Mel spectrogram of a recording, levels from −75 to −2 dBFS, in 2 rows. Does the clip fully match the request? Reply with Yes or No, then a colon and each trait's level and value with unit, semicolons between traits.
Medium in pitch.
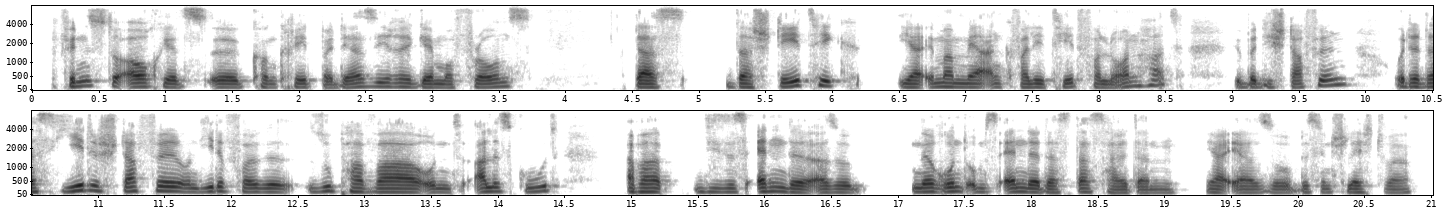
No: low, 130 Hz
